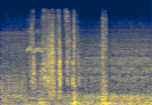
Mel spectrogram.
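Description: A car's engine running, heard from inside the cabin as a steady low rumble that begins suddenly, with a few quick clicks and rattles in the first second and a half.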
